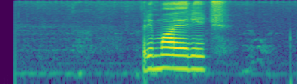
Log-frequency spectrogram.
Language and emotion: Russian, neutral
